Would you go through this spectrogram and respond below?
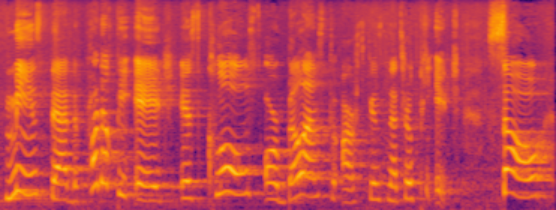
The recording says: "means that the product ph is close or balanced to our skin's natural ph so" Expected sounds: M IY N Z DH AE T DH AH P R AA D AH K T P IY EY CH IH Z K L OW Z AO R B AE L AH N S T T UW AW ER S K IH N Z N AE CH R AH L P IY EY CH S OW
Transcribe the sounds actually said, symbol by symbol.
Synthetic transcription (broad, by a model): M IY N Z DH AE T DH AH P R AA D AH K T P IY EY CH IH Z K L OW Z AO R B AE L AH N S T T UW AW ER S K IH N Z N AE CH R AH L P IY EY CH S OW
